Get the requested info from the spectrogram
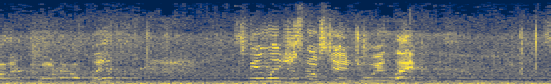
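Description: A person talking over a steady low rumble.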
